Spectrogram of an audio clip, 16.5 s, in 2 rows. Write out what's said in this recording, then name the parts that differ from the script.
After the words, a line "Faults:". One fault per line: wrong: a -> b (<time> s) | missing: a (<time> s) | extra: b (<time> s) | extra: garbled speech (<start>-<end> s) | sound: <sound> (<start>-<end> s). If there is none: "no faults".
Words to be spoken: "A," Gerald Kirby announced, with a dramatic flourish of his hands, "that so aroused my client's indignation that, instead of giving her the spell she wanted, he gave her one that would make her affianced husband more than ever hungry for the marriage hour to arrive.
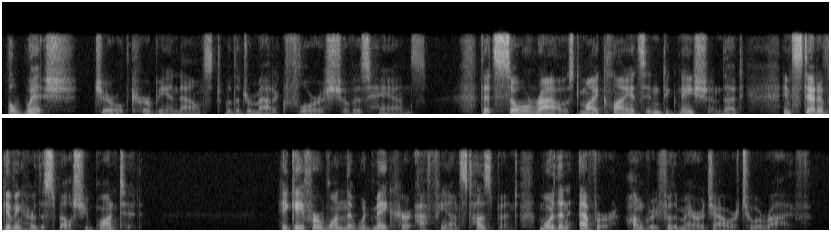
"A wish," Gerald Kirby announced, with a dramatic flourish of his hands, "that so aroused my client's indignation that, instead of giving her the spell she wanted, he gave her one that would make her affianced husband more than ever hungry for the marriage hour to arrive.
Faults:
extra: wish (0.1 s)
